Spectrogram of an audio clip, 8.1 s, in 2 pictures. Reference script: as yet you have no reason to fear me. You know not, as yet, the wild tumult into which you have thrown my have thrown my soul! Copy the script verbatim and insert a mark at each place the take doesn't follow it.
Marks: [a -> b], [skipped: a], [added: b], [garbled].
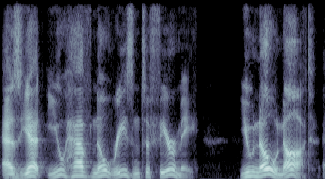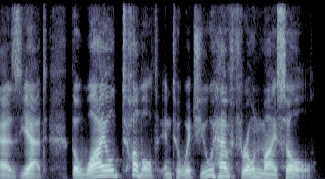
as yet you have no reason to fear me. You know not, as yet, the wild tumult into which you have thrown my [skipped: have thrown my] soul!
